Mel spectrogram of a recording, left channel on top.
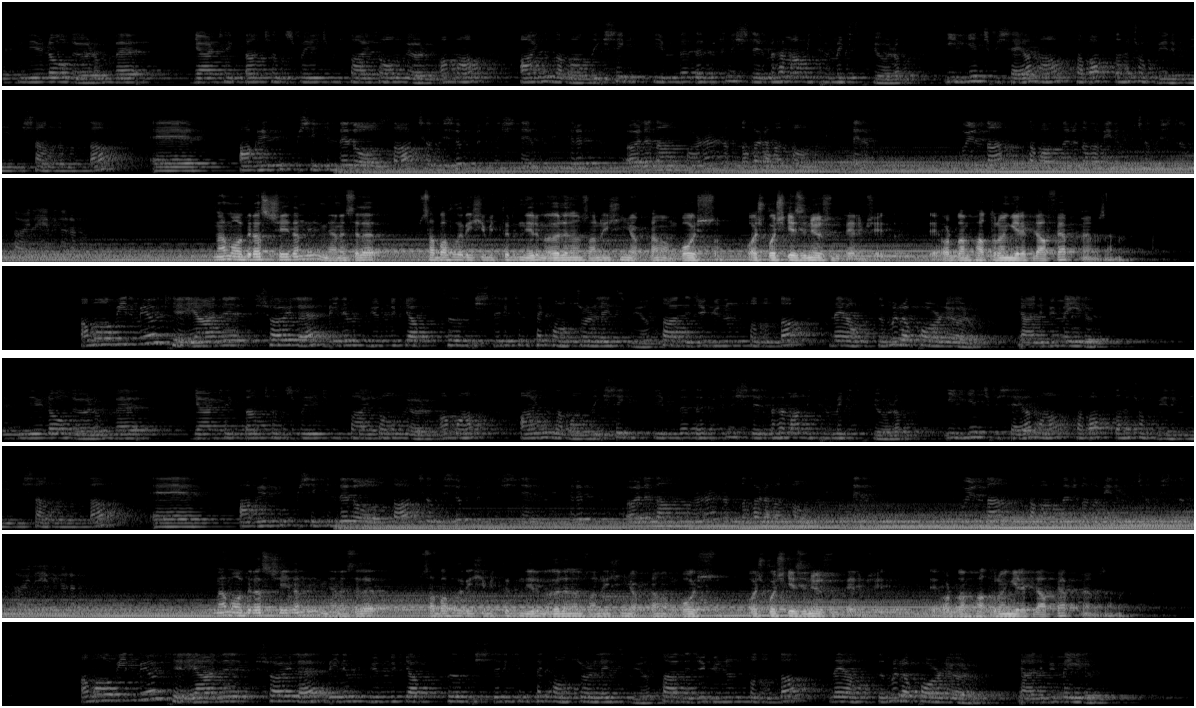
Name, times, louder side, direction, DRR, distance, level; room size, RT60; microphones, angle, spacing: voice 1, 0.0-1.4 1.9-4.9 5.2-13.8 14.3-17.7 18.2-20.7 21.5-24.7 31.5-31.8 36.5-43.7 44.0-45.6 45.9-46.7, equal, 5° right, -2 dB, 3.6 m, -45 dB
sound 1, 15.2-34.0, right 3 dB, 30° right, 0.4 m, -34 dB
voice 2, 25.9-27.6 28.0-32.7 33.1-35.1, left 3 dB, 35° left, 5 dB, 0.4 m, -25 dB
21.0 x 15.0 x 3.3 m, 1.5 s
head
